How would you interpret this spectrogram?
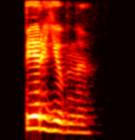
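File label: "перйывны", Komi, female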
